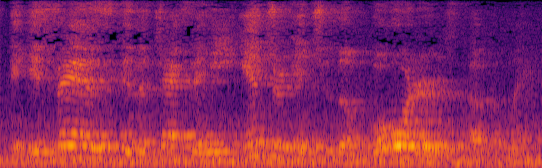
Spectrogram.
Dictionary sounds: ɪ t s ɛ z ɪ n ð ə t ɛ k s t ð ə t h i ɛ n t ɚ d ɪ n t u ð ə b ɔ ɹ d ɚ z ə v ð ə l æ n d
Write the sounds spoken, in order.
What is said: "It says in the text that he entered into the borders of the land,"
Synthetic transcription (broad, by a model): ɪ t s ɛ z ɪ n ð ə t ɛ k s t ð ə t h i ɛ n t ɚ d ɪ n t u ð ə b ɔ ɹ d ɚ z ə v ð ə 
